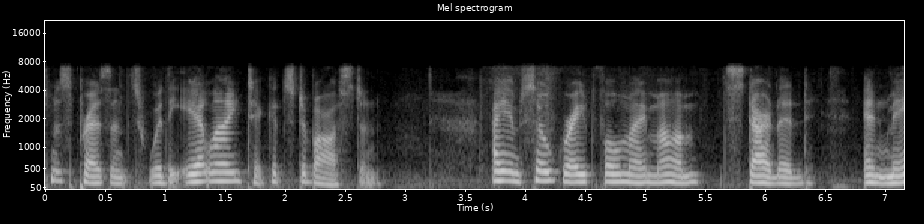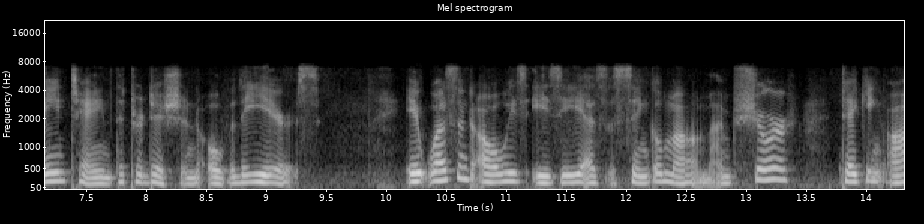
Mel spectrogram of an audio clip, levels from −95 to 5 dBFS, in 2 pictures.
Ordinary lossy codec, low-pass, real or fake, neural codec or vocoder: Opus, 32 kbps; 7.2 kHz; real; none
